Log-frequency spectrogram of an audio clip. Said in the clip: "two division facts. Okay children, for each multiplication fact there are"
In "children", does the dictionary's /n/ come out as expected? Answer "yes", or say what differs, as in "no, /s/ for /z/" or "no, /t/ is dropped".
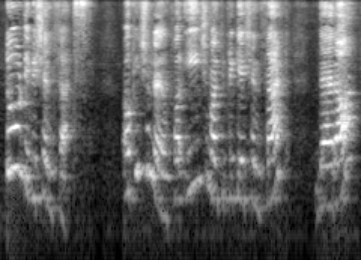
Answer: no, /l/ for /n/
